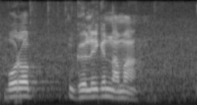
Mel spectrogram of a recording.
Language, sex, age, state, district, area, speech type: Bodo, male, 60+, Assam, Kokrajhar, rural, read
